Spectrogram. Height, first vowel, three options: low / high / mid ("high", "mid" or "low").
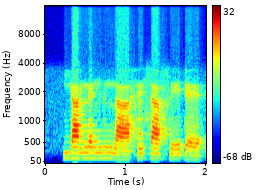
low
